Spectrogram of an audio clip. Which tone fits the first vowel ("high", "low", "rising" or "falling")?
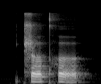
rising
